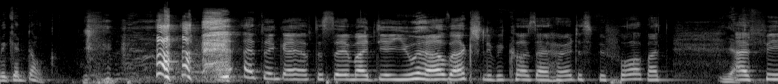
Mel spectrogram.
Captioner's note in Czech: směje se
